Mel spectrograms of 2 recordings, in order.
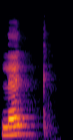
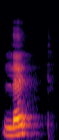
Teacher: काफ के ऊपर जो ज़बर है उसको ख़त्म कर देंगे और काफ की आवाज़ आनी चाहिए और यहाँ पे हमारा मखरज ठहर जाना चाहिए, मखरज में ज़ुबान जो है वो ठहरी रहे, लक ना हो।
